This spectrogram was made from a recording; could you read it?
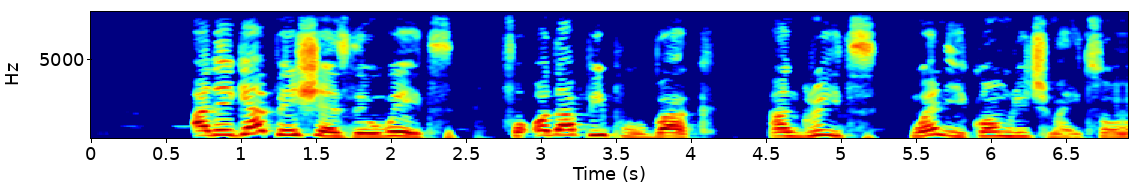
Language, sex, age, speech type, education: Nigerian Pidgin, female, 30-45, spontaneous, tertiary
